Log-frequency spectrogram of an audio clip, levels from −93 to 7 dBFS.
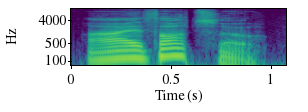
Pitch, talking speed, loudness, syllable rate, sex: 120 Hz, 165 wpm, -15 LUFS, 3.4 syllables/s, male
